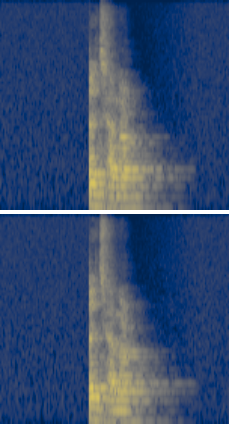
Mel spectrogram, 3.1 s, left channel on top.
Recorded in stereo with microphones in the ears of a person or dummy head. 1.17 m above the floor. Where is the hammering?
5° right (ahead or behind), 0.7 m.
